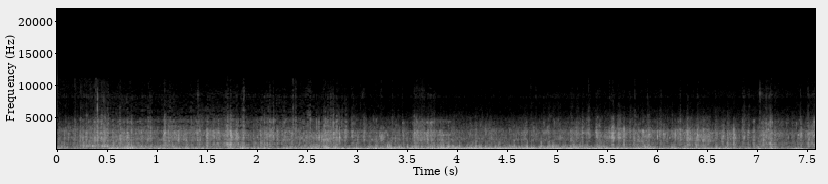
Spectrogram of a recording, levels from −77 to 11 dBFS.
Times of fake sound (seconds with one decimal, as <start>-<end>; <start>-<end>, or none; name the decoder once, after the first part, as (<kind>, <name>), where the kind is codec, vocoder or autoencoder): 0.0-5.0 (vocoder, BigVGAN v2); 5.7-7.6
